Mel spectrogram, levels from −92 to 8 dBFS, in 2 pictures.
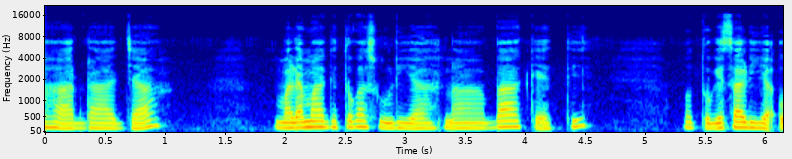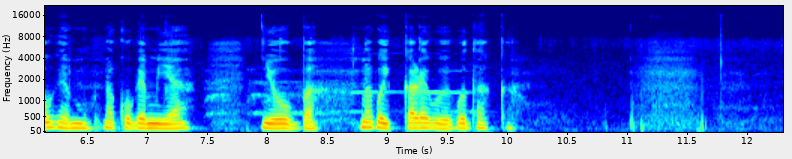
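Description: Speech recording with nothing technically wrong to point to. No timestamps or causes apply here.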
